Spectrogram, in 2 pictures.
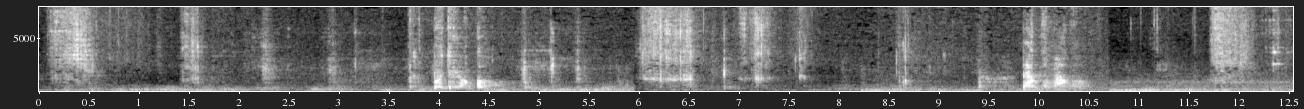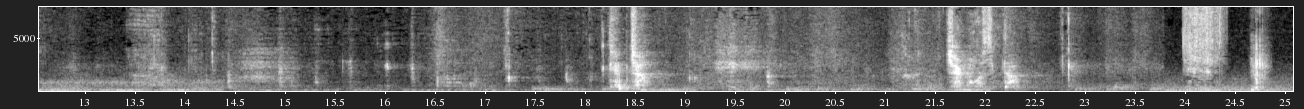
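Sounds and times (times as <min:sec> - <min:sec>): crunchy fried chicken chewing: 0:04.8 - 0:09.0, 0:24.0 - 0:24.9.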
